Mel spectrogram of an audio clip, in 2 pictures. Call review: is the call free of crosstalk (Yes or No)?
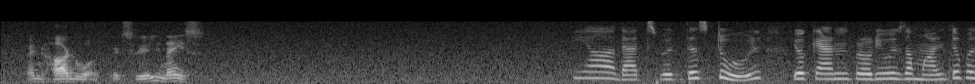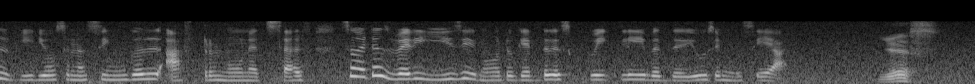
Yes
